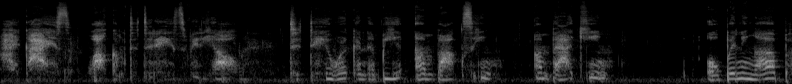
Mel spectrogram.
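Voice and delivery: soft, hushed, breathy whisper. A host opening today's unboxing video, whispering. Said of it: "I'm whispering".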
